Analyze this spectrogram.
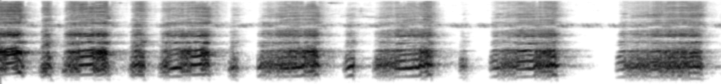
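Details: Chicken in the morning, a loud series of harsh, throaty clucking bursts, about eight in under four seconds, each with a buzzy, broken texture.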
